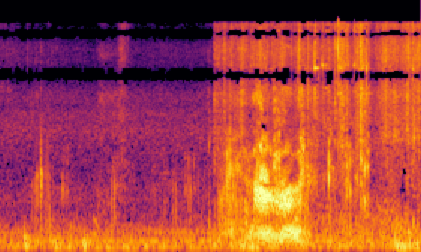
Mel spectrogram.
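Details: A Keeshond named Kumo and a Boston Terrier named Sully play in a big yard. After a quiet start, a short, harsh growling burst with a rough, throaty tone erupts midway and lasts under a second.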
